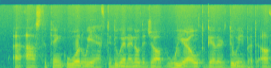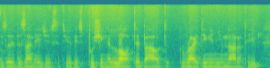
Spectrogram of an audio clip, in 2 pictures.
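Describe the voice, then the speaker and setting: A man's very deep, low, dark and mellow voice in an Italian accent, very fast with hardly any pauses and fairly even intonation. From Italy. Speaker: design researcher. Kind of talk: panel discussion. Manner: halting.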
